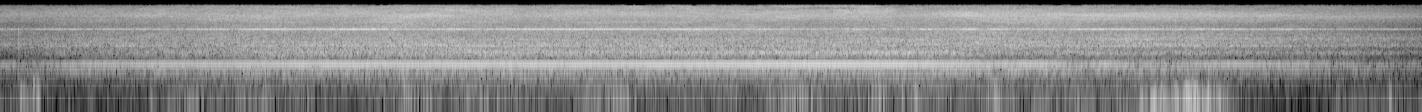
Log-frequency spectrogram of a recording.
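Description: Earlex HVLP spray system's turbine running steadily, a blowing whine with two steady tones, while a polyurethane top coat is sprayed from the gun. It fades in over the first two seconds and fades out near the end.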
